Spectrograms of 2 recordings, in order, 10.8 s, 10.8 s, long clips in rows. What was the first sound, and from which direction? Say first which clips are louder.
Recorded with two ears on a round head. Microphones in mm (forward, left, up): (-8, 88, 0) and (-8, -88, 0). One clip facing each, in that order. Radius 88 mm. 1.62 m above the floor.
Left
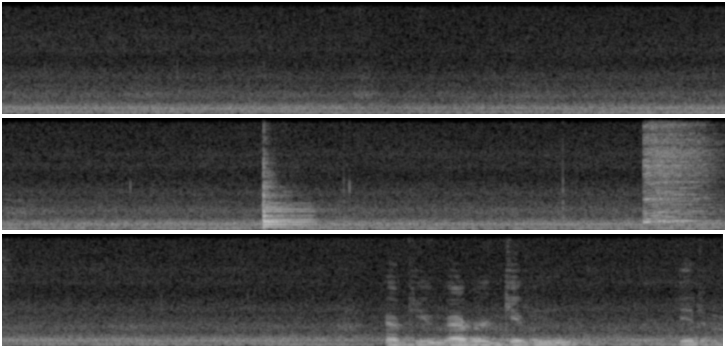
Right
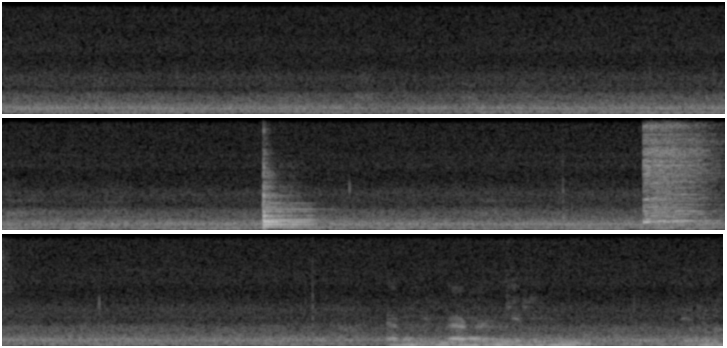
A snare drum: even; centre (ahead or behind).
